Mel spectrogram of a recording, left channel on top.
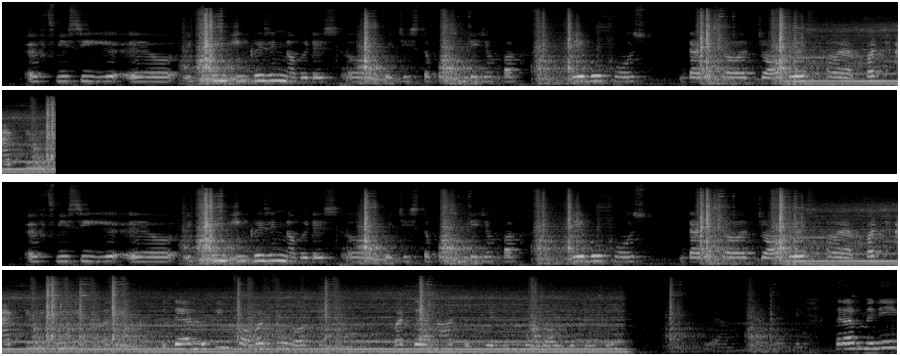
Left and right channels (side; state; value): left; drops out; at 9.5 s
